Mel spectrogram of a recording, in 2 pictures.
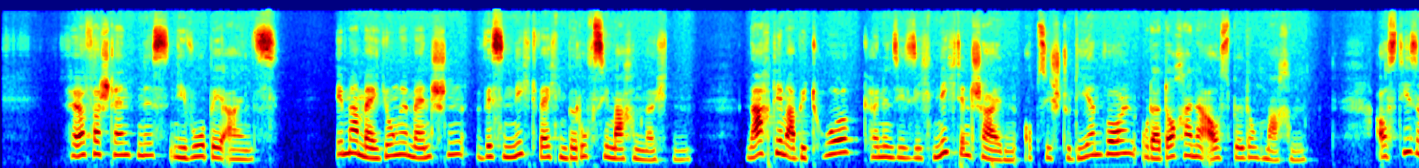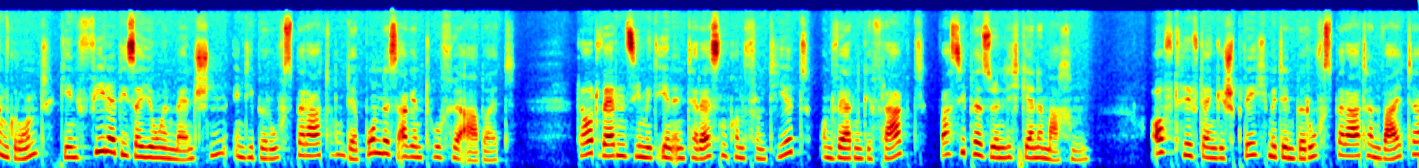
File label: German listening level B1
